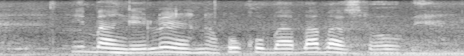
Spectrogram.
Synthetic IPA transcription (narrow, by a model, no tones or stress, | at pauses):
iɓaŋɡʱɛlwɛnakʼukʼuɓaɓaɓazɔːɓɛ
